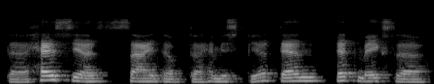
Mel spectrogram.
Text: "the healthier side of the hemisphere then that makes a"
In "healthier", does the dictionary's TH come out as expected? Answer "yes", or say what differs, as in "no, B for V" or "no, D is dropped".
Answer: no, S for TH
